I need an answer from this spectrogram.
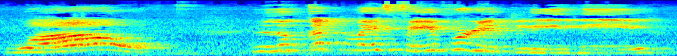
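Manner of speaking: high, bright-eyed boastful flower voice; proud lily. Acted. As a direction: show off your favorite like a proud flower. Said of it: "proud lilac lily says".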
